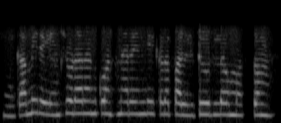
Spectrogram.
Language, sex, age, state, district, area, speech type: Telugu, female, 30-45, Andhra Pradesh, West Godavari, rural, conversation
